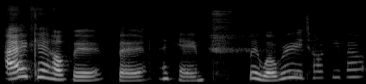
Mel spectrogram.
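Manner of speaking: ordinary talk, nothing marked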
